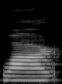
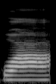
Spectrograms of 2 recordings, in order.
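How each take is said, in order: First: The word ends with an added r sound. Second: The word ends without an r sound. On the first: "Beijing এর লোকেরা বলে হোয়ার" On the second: "আমরা বলি হোয়া"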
